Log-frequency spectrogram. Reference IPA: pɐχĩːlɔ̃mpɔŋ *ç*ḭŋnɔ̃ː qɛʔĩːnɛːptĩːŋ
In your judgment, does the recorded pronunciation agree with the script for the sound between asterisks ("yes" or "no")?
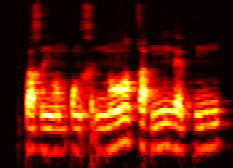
no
